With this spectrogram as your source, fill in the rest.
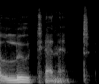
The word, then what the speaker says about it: lieutenant: Se pronuncia lieutenant, right? Pero se escribe lieutenant. It's crazy. It's a pretty crazy spelling there.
